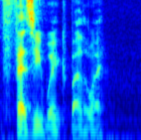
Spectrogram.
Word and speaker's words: Fezziwig: inside and gone downstairs and we can't fight fizzy wig anywhere and he was last seen speaking to hack lists it's pronounced Fezziwig by the way it's Fezziwig thank you did did fizzy with just a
